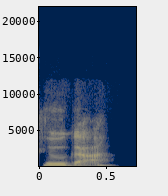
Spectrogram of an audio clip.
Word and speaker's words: hygge: Now I'm aware you don't say Higgy that way in real life. That's not how the Danish pronounce it, but yes, you get it. I read up on that years back. It's a Danish word that means cozy. And it's technically pronounced hygge.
